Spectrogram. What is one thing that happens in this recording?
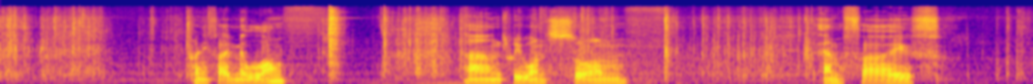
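A plastic bag crinkles and rustles in a hand.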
